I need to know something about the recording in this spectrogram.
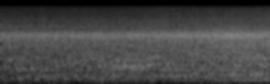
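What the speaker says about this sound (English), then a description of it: "I'm not sure if you can hear the sound of the waterfall yet, but it's like right here." A man-made waterfall along a downtown trail in Lynchburg roars as a steady, loud, unbroken wash of falling water, close by and alone, with no voices over it.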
